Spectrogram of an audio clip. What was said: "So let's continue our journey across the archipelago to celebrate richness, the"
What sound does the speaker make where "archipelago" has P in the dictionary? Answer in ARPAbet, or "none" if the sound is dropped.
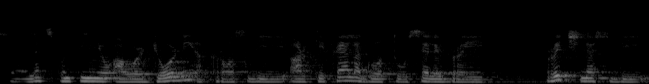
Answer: F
